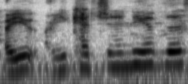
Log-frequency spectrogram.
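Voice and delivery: half-whisper. During the game, a player asks a companion aside, half-whispering. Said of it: "I whisper to Aslox".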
